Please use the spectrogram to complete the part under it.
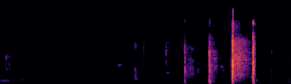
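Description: Online meeting participants clap in a few scattered, uneven bursts, sparse and faint at first and then louder and denser toward the end, with no talk over them.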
